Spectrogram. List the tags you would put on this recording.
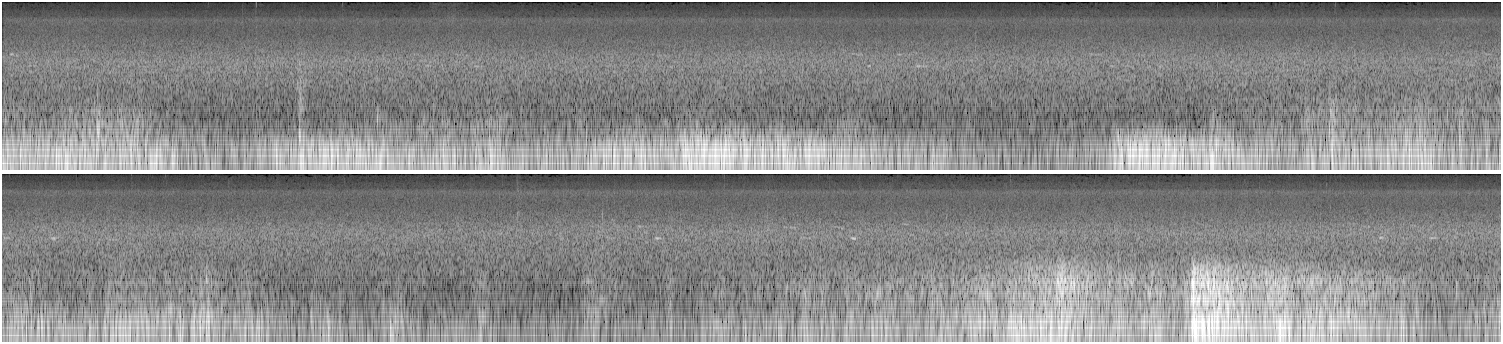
Soundscapes > Nature
rain
thunder
weather

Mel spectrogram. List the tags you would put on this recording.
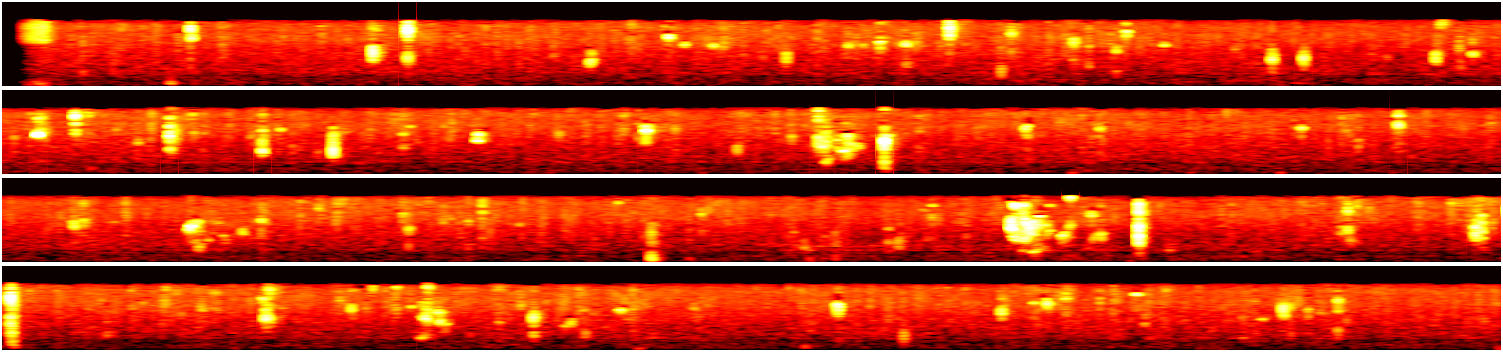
Soundscapes > Nature
drops
bathing
drip
water

